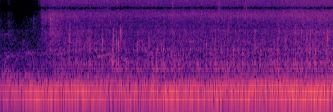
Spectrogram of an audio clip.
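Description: Coated chicken pieces fry in hot oil with a dense, even crackle like steady light rain, held at a constant level throughout, close and without speech.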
